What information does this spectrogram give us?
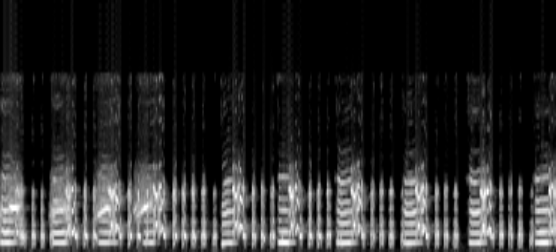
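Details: Pakistani black francolin giving dense, continuous calling: grating buzzy phrases with low harmonic starts and rising rasping notes. Phrases follow one another closely over several seconds, almost without pauses, in a clean, quiet setting.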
